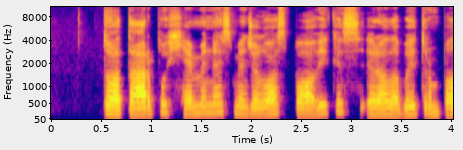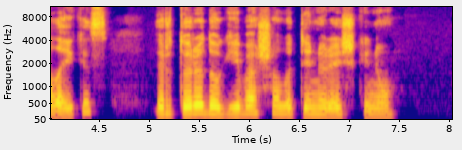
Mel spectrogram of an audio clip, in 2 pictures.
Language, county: Lithuanian, Vilnius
